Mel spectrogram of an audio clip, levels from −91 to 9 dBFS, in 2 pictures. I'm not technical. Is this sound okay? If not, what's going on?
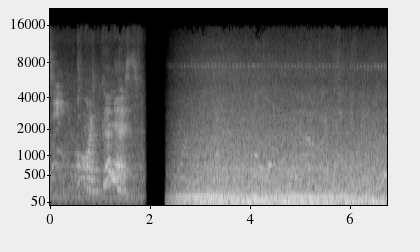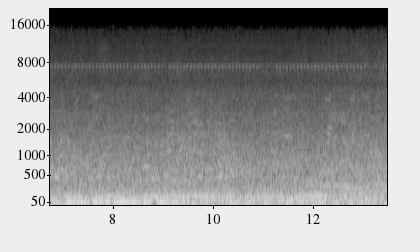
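No. At about 3.92 to 4.08 s, 5.2 to 5.28 s and 12.48 to 12.64 s, the sound briefly jumbles, as if a tiny piece skipped ahead and then jumped back. This is chunks out of order. The audio travels in small slices, here 40 ms each, and one slice arrived late and played after the ones meant to follow it: three slices late in the first and last spots, one slice late in the middle. Nothing is missing, but the order is wrong and the joins are sudden.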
